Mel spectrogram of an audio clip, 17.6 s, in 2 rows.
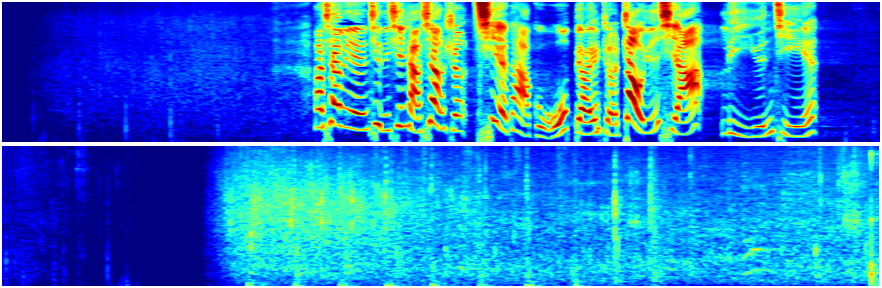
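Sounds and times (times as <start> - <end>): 
speech: 3.1 - 8.2
audience applause: 10.9 - 16.1.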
